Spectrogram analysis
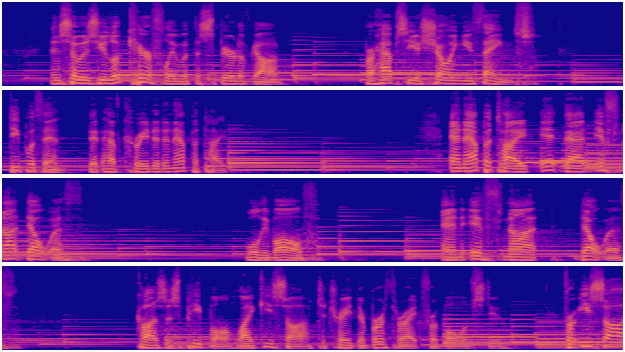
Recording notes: Recorded live at Hope Church in Springfield, Mo.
